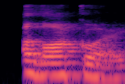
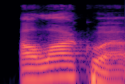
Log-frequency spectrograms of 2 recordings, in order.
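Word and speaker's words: Alaqua: Is that how I pronounce the name? Aloqua. Yeah. Aloqua.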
